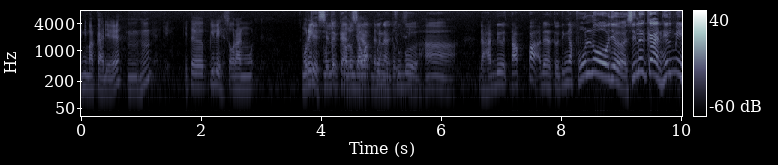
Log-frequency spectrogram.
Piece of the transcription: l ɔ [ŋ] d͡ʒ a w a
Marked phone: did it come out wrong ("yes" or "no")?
no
